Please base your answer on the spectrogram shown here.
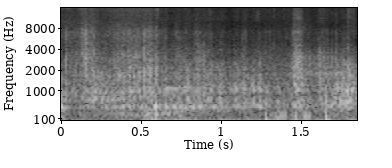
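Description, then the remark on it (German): Gritty scraping and rustling as a cat litter box is cleaned, with several scoops and crunchy shuffles of litter at a steady, uneven rhythm, fairly loud and with no talking. “Katzenklo wird jetzt sozusagen sauber gemacht.”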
